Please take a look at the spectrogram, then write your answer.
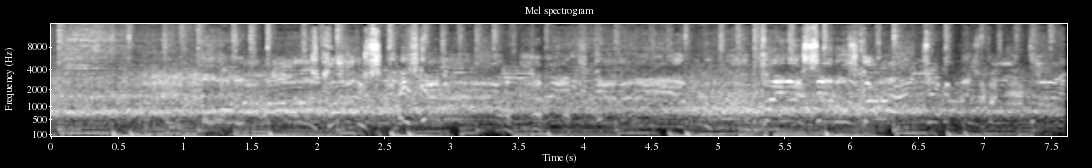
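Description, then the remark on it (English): A huge stadium crowd roars and cheers nonstop at Peter Siddle's cricket hat-trick, a loud, dense wall of noise that holds steady throughout, with a voice faintly talking underneath. “Crowd cheers.”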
